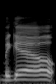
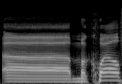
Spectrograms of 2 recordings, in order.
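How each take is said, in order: First: The middle consonant sounds like a g. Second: The middle consonant sounds like a k. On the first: The name is said as its owner says it. The speaker calls it right. "And I'd be like" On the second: The name is mispronounced as if spelled with a Q. The speaker calls it wrong. "they'd be like"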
